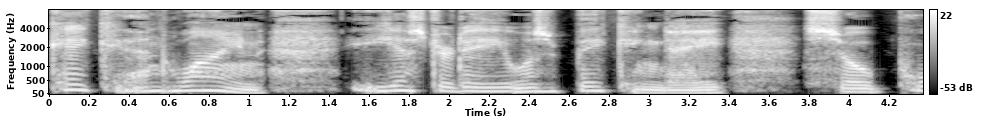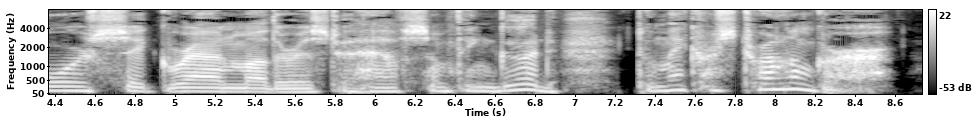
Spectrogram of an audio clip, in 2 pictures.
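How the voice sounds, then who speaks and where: A sweet, innocent storybook little girl, put on by a man, speaking politely in a lifted pitch. The delivery is trusting and unhurried, in a dry recording. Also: lively intonation, no room sound.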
